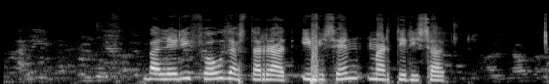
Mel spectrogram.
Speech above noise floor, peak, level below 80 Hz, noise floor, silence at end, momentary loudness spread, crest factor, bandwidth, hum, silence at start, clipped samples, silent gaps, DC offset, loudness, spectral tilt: 30 dB; 0 dBFS; -46 dBFS; -45 dBFS; 0 s; 20 LU; 16 dB; 11.5 kHz; none; 0.2 s; under 0.1%; none; under 0.1%; -14 LUFS; -5 dB/octave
